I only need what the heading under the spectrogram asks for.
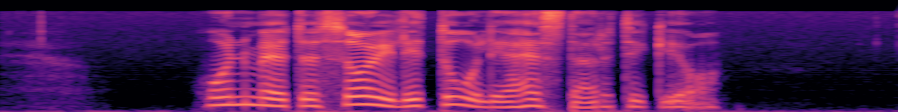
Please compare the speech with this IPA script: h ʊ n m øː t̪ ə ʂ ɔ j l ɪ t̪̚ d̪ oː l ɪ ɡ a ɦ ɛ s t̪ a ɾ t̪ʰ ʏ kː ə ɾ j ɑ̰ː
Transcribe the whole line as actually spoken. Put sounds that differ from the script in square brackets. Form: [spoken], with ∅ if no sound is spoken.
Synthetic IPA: h ʊ n m øː t̪ ə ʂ ɔ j l ɪ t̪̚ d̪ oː l ɪ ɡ a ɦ ɛ s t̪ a ɾ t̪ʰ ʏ kː ə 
